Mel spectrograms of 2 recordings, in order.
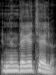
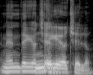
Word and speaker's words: Ndegeocello: Así Es se Reggie pronuncia Zapping. como dijo él. Ndegeocello. Ndegeocello. Ndegeocello.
